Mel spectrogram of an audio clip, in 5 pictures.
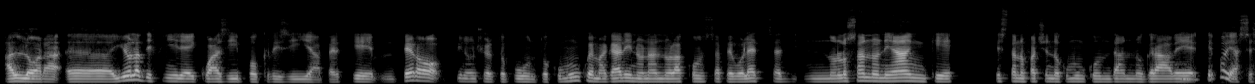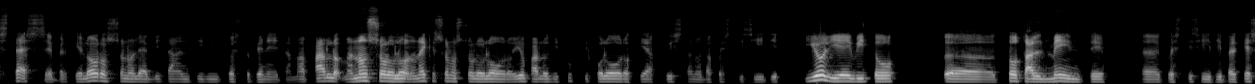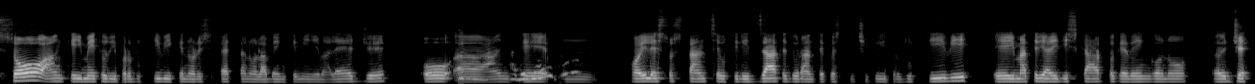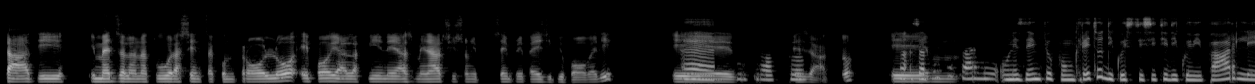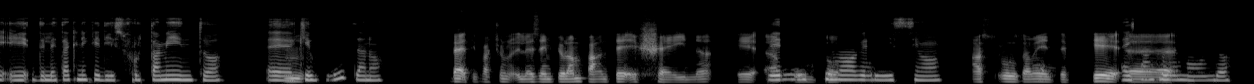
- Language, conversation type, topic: Italian, podcast, In che modo la sostenibilità entra nelle tue scelte di stile?
- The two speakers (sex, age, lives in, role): female, 20-24, Italy, host; male, 25-29, Italy, guest
- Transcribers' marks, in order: "proprio" said as "propio"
